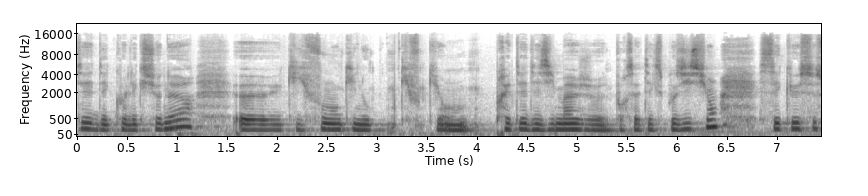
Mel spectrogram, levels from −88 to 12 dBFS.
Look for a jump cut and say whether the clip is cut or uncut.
uncut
